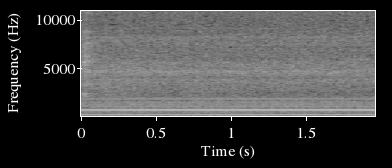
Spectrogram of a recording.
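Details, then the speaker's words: HVAC permanent split capacitor (PSC) fan motor powered with its run capacitor disconnected: steady electrical hum, no spin-up; motor needs the capacitor to start. "so if I try to start it plug the power into it you can hear that it's humming it's not doing anything at all"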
